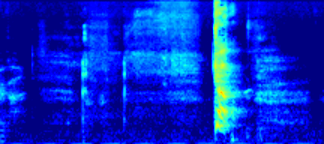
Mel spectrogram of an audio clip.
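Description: Mostly quiet room with a faint hiss and a couple of small clicks, then a single shout of "Go!" about three seconds in.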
